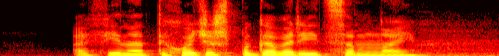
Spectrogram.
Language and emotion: Russian, neutral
